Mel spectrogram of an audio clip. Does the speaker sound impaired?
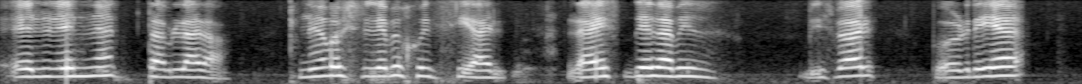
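Yes: Down syndrome; reads news item aloud on live radio.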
